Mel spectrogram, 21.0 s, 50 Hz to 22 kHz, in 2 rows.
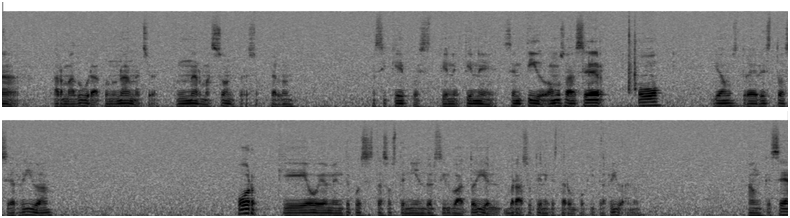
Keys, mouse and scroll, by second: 1.6-3.5 drag, 3.7-5.1 drag, 8.3 o, 9.8 click, 10.5 scroll down 1, 11.1-11.6 scroll down 1, 15.7-16.2 scroll down 1, 17.9 scroll down 1, 18.7-20.9 drag.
